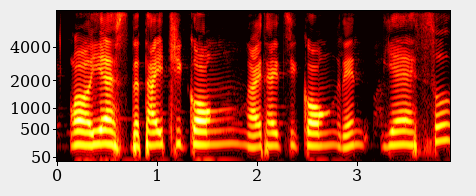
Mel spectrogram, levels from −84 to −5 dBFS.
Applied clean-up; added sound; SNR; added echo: none; none; none; none.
